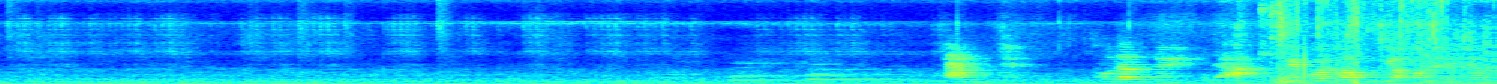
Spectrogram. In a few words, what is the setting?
elevator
